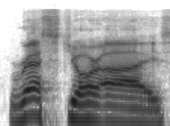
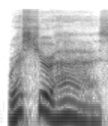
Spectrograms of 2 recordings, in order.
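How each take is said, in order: First: The voice sounds intense and forceful. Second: The voice sounds soft and gentle. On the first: The speaker calls it wrong. "So intense" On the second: The speaker calls it right. "That's better"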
